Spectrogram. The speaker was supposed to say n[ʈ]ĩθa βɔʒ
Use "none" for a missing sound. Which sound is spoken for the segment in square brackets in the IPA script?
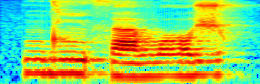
d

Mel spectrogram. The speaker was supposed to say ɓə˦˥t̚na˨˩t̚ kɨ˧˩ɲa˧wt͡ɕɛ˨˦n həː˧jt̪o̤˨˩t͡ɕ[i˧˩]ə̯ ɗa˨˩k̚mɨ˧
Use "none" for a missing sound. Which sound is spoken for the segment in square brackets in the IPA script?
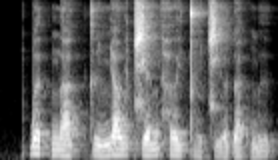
i˧˩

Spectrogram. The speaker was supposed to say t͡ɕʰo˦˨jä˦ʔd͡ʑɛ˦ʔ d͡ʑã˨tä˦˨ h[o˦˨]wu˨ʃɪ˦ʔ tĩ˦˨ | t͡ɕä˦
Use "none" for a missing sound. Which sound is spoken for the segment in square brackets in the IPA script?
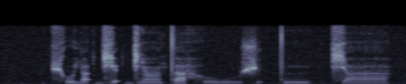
o˦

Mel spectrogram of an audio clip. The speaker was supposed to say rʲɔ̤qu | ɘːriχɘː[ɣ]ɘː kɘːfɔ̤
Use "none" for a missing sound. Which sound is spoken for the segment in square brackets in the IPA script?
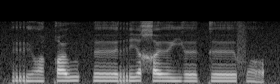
j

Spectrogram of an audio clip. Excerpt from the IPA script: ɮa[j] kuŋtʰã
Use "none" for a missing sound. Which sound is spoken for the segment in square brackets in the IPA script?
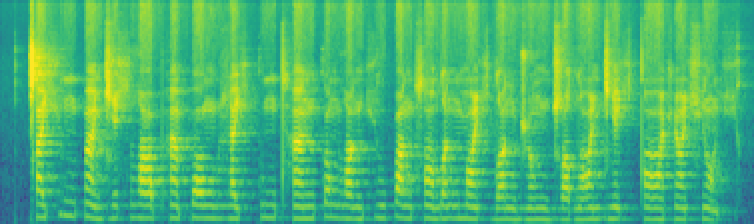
ç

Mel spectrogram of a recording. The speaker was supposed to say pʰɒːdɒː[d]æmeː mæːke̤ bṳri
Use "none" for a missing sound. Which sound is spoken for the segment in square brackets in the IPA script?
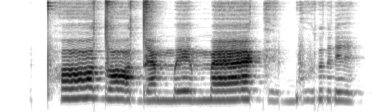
d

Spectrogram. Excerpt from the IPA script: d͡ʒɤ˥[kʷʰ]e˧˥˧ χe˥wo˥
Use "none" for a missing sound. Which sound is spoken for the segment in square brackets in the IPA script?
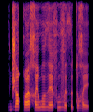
qʷ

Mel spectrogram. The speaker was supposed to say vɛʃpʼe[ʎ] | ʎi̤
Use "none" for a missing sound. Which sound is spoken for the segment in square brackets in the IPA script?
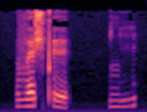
none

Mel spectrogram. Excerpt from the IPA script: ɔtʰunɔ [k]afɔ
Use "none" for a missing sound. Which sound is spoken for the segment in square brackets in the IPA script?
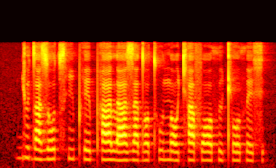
cʰ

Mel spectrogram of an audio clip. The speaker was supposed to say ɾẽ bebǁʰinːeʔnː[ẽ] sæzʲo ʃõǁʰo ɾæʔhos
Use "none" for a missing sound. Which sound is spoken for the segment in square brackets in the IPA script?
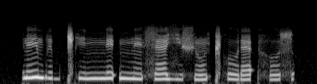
ẽ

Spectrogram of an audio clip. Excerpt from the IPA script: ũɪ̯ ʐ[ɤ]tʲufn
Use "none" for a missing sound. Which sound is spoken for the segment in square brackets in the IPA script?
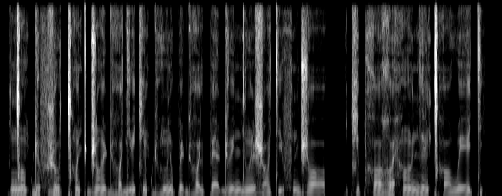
ɔ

